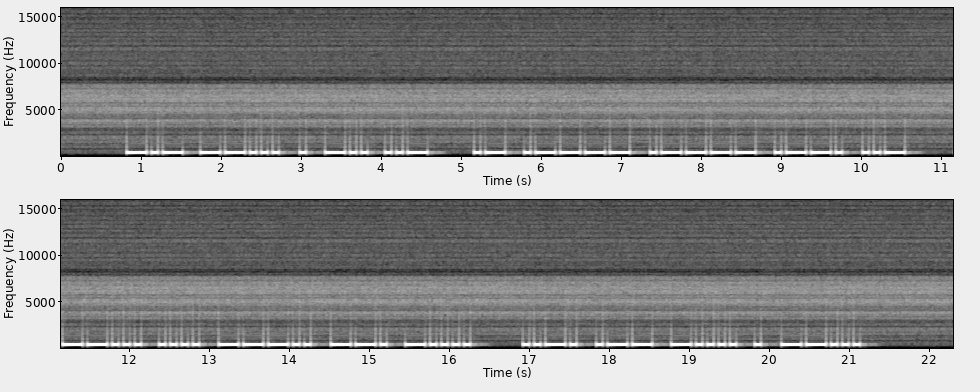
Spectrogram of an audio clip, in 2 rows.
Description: Morse code, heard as a keyed tone, hand-sent with a paddle, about 17 wpm, 450 Hz, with room echo. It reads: K7EDU A11PU 7H8G6 FW6E7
